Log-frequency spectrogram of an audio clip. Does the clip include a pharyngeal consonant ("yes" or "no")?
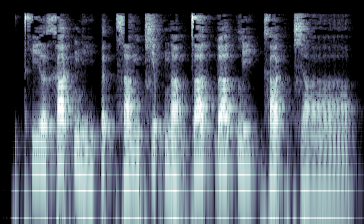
no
